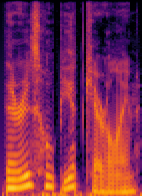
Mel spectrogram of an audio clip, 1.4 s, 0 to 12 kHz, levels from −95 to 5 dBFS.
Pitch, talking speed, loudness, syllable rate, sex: 120 Hz, 210 wpm, -15 LUFS, 6.6 syllables/s, male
